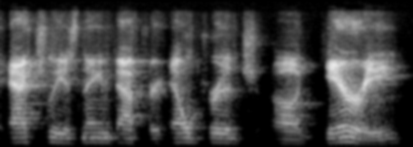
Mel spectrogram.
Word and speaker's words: Gerry: And the reality is, for those of you who may not know the origin, it actually is named after Eldridge Gary, pronounced with a hard G, who was a signer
